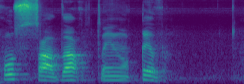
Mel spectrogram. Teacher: مطلب اس صفت کا یہ ہے کہ ان حرفوں کو ادا کرتے وقت زبان کی جڑ اوپر تالو کی طرف اٹھ جاتی ہیں، جس کی وجہ سے یہ حروف موٹے اور پر پڑے جاتے ہیں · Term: حروف مستعلیہ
